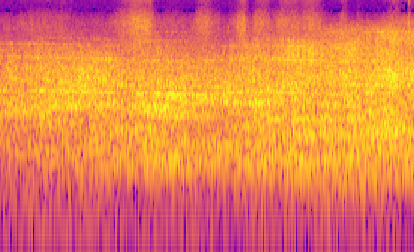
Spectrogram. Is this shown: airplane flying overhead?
yes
